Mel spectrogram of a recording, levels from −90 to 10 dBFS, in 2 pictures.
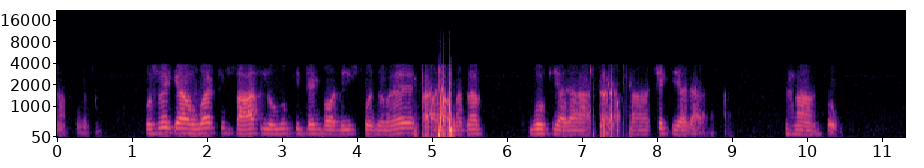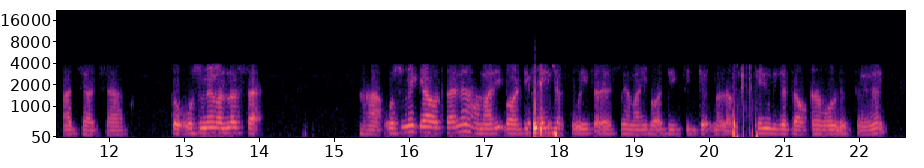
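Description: From the start, the whole speech clip carries the sound of the GSM full-rate codec. The band runs only from about 150 Hz to 3.6 kHz. The codec rebuilds the voice from a vocal-tract model fed by a sparse pulse train. That leaves a plain buzzy, gravelly edge on every syllable. The coarseness fits a 13 kbps full-rate stream.

GSM bit errors break in four times. They occur from 4.76 to 5.31 s, 7.04 to 7.67 s, 17.52 to 18.08 s, and 20.30 to 20.65 s. In each stretch, corrupted bits reach the decoder. Wrong filter, pitch or gain values warp the spectrum frame by frame. The speech turns into squawks, pops and gargling. The last burst has the highest bit error rate, near 8%.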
